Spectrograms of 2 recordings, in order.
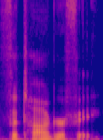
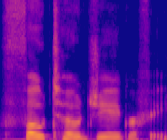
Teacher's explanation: Think about a word like photography. right, the stress is on the tog,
